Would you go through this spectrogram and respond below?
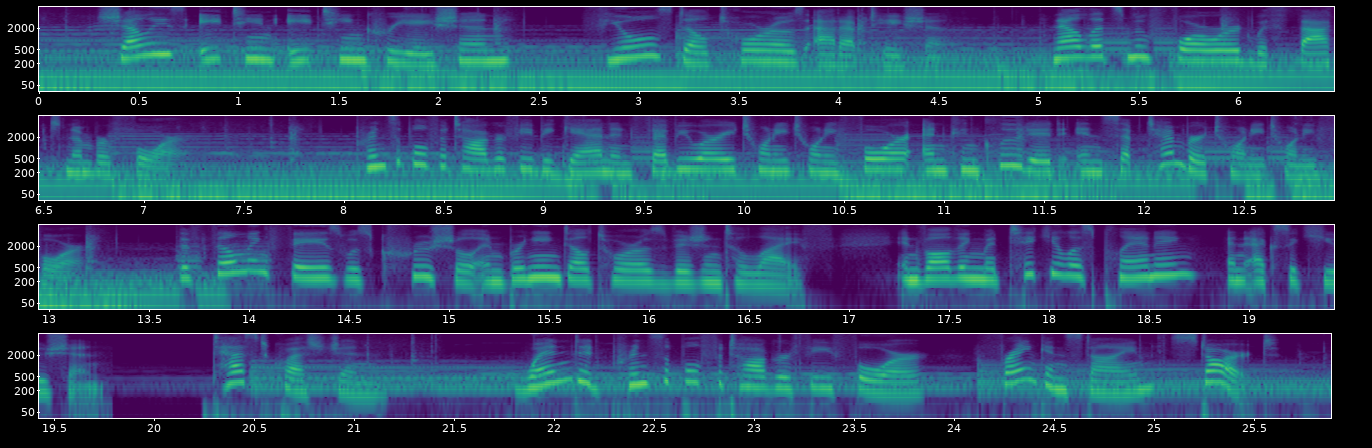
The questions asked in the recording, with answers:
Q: when did principal photography for Frankenstein start?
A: February 2024.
